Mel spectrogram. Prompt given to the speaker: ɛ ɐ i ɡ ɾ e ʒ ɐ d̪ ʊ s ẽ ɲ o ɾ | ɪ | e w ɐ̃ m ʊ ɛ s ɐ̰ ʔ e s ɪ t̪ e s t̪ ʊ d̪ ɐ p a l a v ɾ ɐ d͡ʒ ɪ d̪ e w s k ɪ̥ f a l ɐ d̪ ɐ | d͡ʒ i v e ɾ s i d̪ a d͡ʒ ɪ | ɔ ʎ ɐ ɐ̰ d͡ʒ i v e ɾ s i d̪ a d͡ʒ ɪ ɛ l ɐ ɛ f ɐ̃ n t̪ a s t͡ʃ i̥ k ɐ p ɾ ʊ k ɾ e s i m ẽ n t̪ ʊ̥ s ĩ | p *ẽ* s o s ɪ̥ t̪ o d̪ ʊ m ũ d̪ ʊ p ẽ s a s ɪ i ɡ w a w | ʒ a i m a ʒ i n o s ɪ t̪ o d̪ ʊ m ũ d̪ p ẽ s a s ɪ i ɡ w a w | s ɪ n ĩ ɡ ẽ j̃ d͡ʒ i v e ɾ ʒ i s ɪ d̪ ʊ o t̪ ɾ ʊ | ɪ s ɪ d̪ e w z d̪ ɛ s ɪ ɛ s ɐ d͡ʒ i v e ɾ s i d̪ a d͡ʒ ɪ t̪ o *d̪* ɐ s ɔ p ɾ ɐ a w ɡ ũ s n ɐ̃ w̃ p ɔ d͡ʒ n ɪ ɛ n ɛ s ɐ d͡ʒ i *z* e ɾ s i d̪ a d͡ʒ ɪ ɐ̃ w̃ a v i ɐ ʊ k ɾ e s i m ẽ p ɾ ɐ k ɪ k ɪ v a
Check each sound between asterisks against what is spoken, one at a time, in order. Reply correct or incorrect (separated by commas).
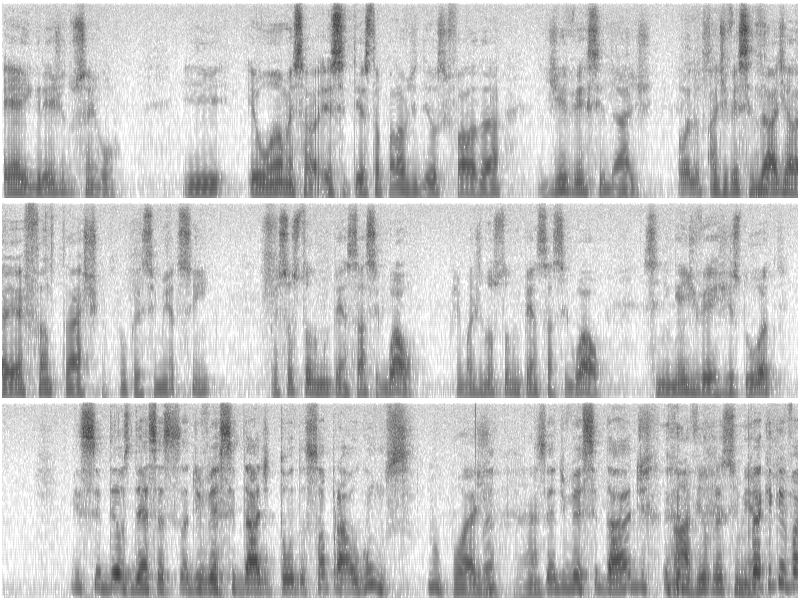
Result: correct, correct, incorrect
